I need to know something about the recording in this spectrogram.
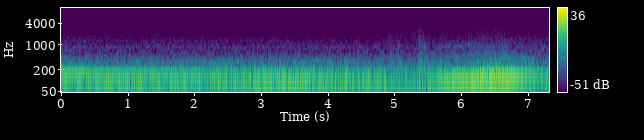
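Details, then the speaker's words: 2005-2009 Mustang GT V8 rumbling under load with an uneven, stumbling light misfire only under load, not at any rpm alone; owner suspects a lean condition or fuel filter, with carbon-fouled spark plugs also noted. "it's any RPM there's no misfire it's only under load so I'm thinking it's a lean condition so this might be a fuel filter or something fuel related if it is happening under load"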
